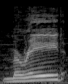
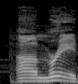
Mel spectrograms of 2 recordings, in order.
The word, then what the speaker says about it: Mairead: With nuclear engineer Mairead. Mairead rhymes with parade.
